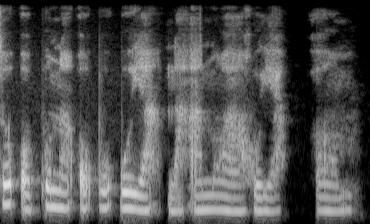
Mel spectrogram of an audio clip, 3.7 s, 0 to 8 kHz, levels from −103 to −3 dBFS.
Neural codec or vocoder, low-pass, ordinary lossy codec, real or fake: none; 7.2 kHz; none; real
